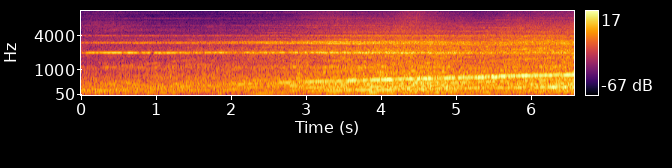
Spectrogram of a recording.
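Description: London Overground Class 378 Electrostar electric train pulling away from the platform, its traction motors giving a whine that rises steadily in pitch as it picks up speed. A steady high tone sits above it, and the sound grows louder as the carriages pass close by.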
